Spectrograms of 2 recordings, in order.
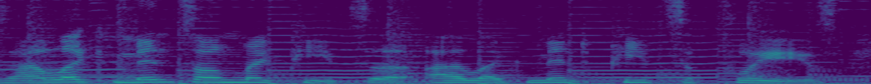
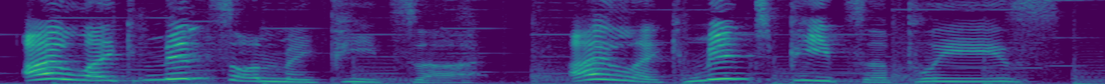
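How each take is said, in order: First: It is read in the speaker's normal voice. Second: It is said in the speaker's Tails voice.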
